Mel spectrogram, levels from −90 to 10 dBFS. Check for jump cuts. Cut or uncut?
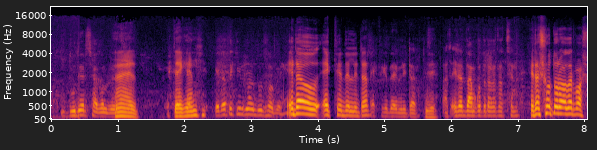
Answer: uncut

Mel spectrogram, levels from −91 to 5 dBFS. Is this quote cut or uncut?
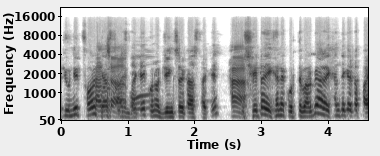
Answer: cut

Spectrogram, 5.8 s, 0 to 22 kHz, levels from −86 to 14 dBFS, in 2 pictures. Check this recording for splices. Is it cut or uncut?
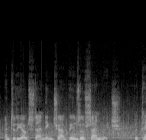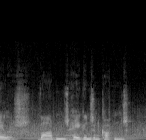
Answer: uncut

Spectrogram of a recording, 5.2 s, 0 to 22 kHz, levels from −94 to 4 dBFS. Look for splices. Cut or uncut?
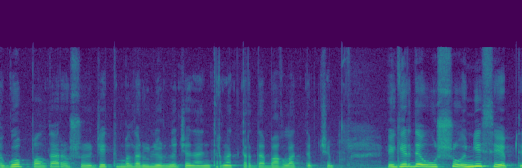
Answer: uncut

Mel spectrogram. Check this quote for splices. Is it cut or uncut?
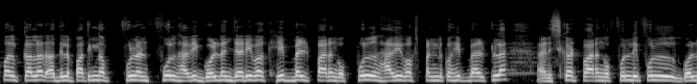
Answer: uncut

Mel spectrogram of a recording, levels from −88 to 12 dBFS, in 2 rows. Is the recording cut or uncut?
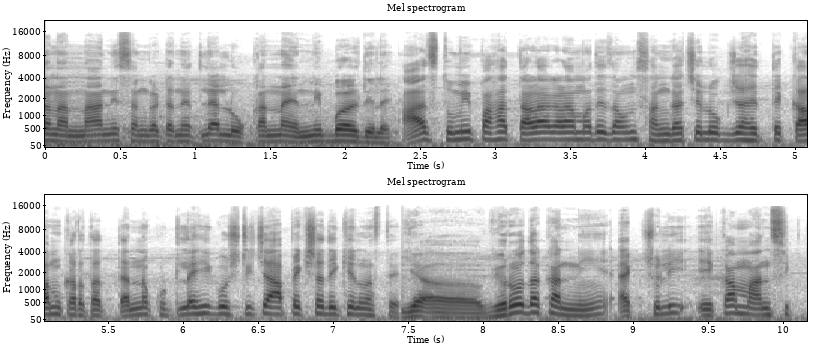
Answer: cut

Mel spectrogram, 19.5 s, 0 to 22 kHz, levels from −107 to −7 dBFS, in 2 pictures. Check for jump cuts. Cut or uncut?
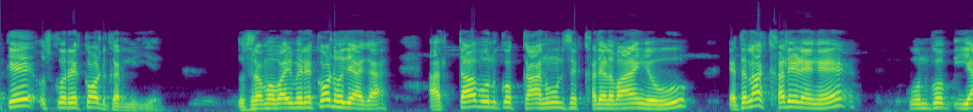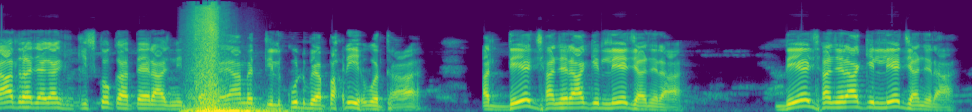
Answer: cut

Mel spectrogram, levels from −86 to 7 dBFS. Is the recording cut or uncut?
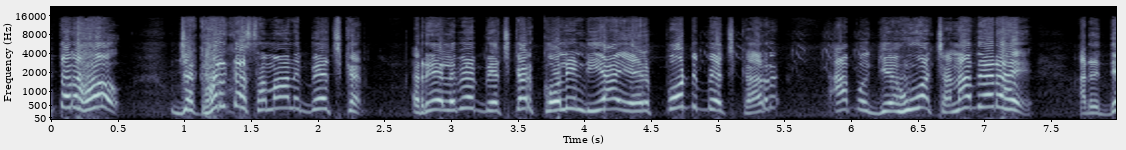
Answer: uncut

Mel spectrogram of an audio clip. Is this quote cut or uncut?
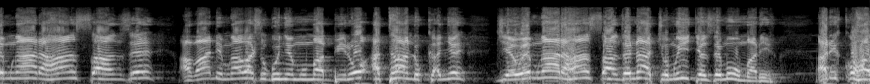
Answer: uncut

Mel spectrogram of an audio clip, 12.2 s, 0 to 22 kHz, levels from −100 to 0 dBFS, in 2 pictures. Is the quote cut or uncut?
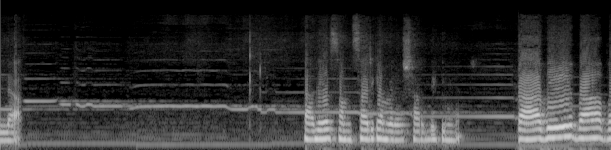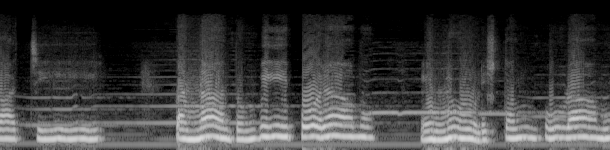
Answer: cut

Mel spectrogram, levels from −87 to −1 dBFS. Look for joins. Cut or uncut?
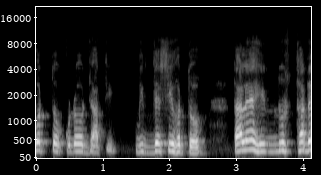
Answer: uncut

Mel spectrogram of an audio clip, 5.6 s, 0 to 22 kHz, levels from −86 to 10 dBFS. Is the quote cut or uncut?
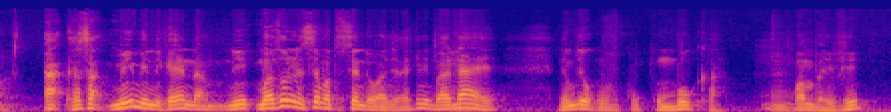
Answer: uncut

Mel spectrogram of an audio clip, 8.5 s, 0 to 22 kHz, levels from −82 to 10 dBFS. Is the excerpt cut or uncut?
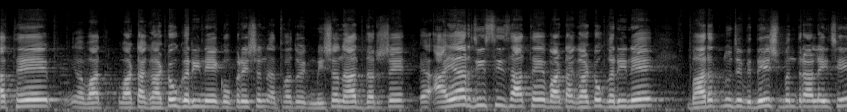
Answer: cut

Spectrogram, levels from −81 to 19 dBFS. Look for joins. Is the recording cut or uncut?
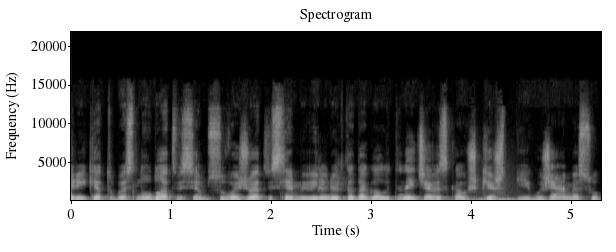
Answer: cut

